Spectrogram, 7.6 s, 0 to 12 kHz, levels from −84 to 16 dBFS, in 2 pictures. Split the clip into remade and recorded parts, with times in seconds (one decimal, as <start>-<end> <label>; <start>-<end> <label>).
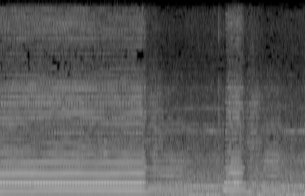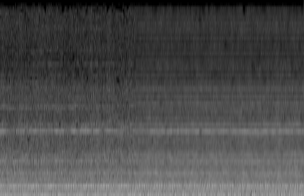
0.0-5.5 recorded; 5.5-7.6 remade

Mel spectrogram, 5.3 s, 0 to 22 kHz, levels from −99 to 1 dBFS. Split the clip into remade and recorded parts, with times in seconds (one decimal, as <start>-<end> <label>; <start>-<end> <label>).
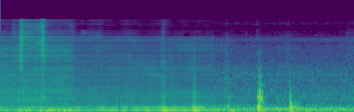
0.0-3.2 remade; 3.2-5.3 recorded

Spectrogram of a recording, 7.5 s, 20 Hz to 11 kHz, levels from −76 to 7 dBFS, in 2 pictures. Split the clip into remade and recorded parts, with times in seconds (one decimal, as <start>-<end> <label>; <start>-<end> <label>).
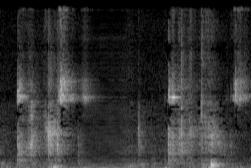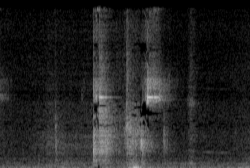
0.0-1.2 recorded; 1.2-1.9 remade; 1.9-7.5 recorded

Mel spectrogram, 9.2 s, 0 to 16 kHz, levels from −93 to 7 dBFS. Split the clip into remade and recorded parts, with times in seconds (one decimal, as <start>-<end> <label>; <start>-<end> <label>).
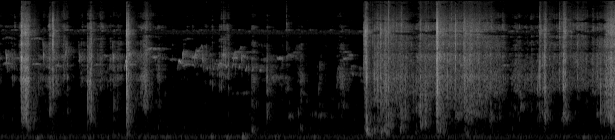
0.0-3.8 recorded; 3.8-4.7 remade; 4.7-5.2 recorded; 5.2-6.0 remade; 6.0-9.2 recorded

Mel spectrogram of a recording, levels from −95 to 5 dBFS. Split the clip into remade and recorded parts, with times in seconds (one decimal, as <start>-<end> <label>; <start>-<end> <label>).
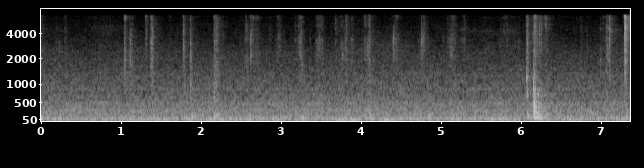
0.0-2.7 recorded; 2.7-3.3 remade; 3.3-5.5 recorded; 5.5-6.7 remade; 6.7-7.4 recorded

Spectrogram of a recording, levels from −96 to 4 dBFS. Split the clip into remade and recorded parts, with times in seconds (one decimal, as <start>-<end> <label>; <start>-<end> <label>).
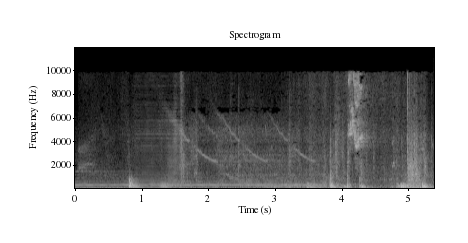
0.0-0.9 recorded; 0.9-1.6 remade; 1.6-5.4 recorded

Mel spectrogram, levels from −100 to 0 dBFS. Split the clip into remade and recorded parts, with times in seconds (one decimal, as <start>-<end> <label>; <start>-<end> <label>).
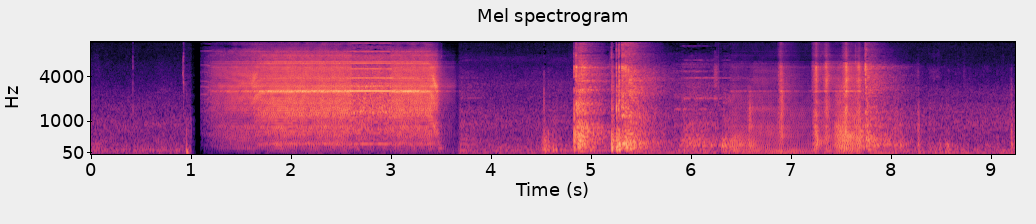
0.0-1.2 recorded; 1.2-2.6 remade; 2.6-3.0 recorded; 3.0-3.7 remade; 3.7-6.4 recorded; 6.4-7.7 remade; 7.7-9.2 recorded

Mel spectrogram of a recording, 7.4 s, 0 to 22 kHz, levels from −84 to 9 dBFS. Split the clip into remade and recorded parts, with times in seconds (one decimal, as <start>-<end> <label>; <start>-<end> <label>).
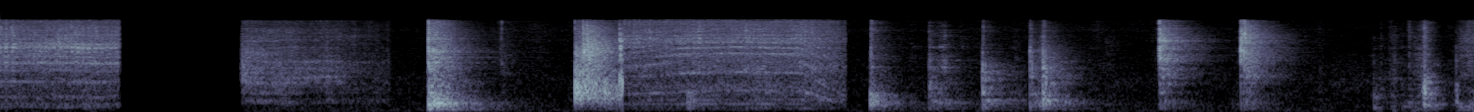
0.0-2.1 remade; 2.1-4.7 recorded; 4.7-7.4 remade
